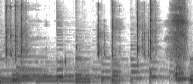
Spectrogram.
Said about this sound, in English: Sorry, guys. I'm a little slow this morning. If you couldn't tell by the typing speed, it's like a little slow.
